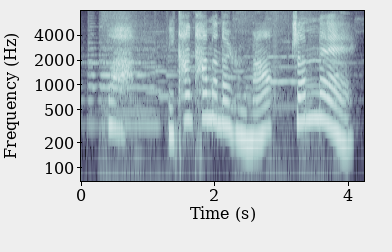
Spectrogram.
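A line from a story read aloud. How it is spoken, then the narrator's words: Admiring exclamation. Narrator (Chinese): 其他鸟儿们边看边赞叹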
